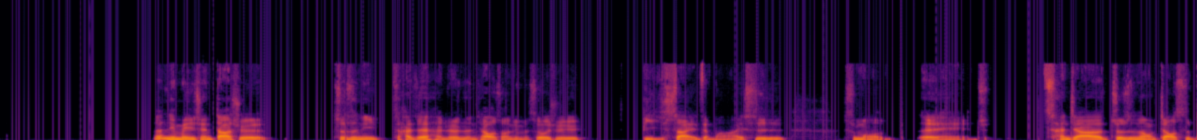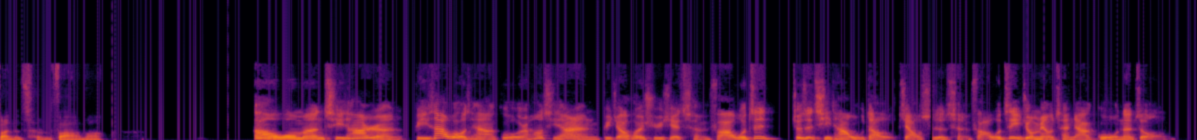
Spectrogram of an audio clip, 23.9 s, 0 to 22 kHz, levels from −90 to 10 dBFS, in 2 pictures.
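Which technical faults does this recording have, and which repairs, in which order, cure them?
crackle 24 per s -26 dBFS
3.45–3.47 s: dropout 20 ms
8.66–8.67 s: dropout 8 ms
19.93–19.94 s: dropout 8.4 ms
21.27–21.30 s: dropout 28 ms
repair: de-click; interpolate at 3.45 s, 20 ms; interpolate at 8.66 s, 8 ms; interpolate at 19.93 s, 8.4 ms; interpolate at 21.27 s, 28 ms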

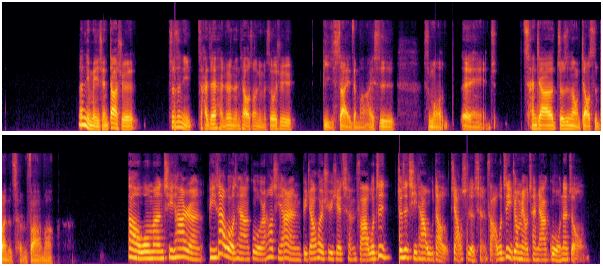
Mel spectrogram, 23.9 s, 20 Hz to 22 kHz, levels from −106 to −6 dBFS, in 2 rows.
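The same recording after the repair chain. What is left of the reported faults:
nothing left

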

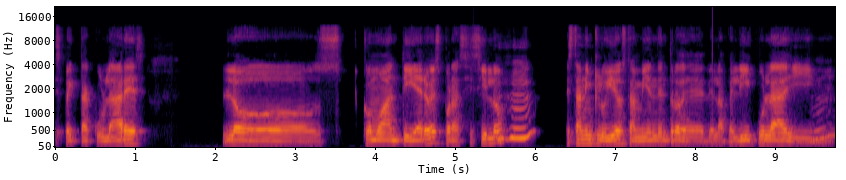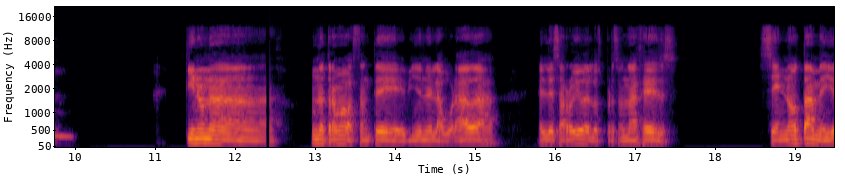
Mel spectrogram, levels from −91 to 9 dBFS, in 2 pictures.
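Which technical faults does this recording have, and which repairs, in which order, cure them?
5.22 s: pop -31 dBFS
8.21 s: pop -18 dBFS
12.38–12.43 s: dropout 50 ms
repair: de-click; interpolate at 12.38 s, 50 ms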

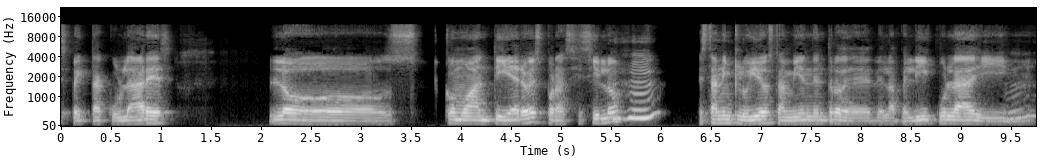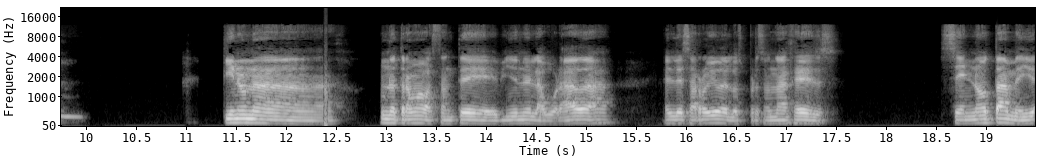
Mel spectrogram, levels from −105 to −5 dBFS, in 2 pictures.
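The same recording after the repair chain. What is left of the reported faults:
nothing left

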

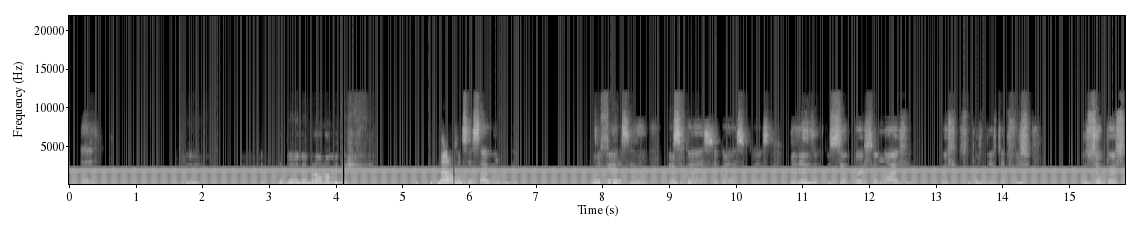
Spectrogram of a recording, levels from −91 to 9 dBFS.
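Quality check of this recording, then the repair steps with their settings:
buzz 60 Hz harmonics 36 -25 dBFS
crackle 43 per s -24 dBFS
whine 1.9 kHz -27 dBFS
4.10–4.14 s: dropout 38 ms
5.76–5.79 s: dropout 28 ms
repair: de-click; band-stop 1.9 kHz, Q 30; de-hum 60 Hz, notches 36; interpolate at 4.10 s, 38 ms; interpolate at 5.76 s, 28 ms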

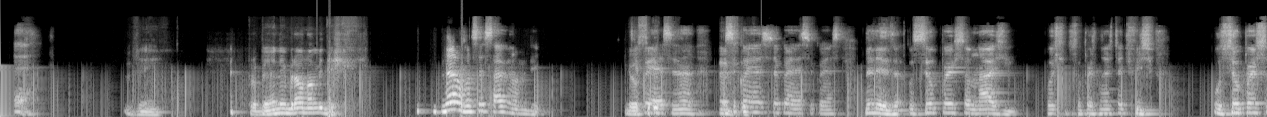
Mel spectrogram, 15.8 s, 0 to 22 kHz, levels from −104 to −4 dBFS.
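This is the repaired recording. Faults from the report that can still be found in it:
nothing left

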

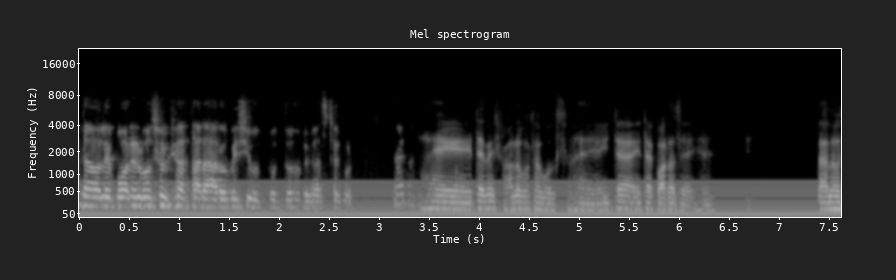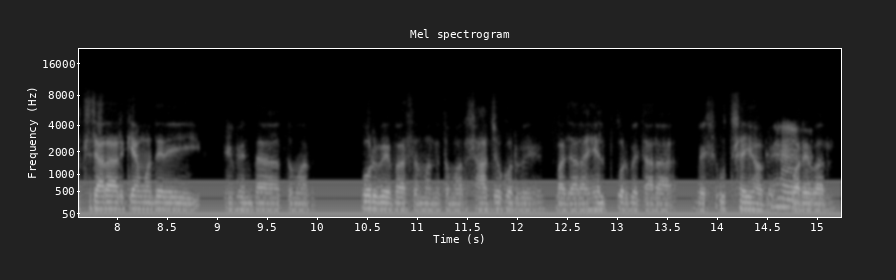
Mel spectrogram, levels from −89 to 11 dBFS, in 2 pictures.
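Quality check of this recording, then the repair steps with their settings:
buzz 50 Hz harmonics 15 -32 dBFS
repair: de-hum 50 Hz, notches 15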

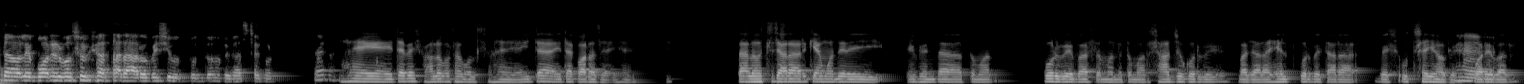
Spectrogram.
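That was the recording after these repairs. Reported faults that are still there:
nothing left

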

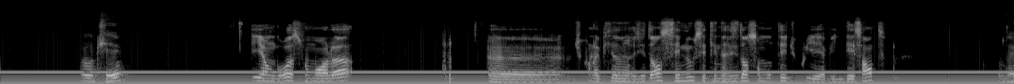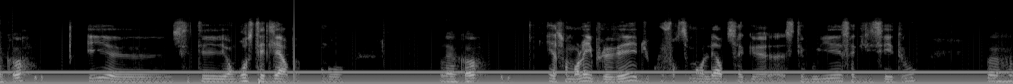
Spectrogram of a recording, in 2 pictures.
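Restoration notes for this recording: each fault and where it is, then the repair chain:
crackle 30 per s -34 dBFS
hum 50 Hz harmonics 8 -34 dBFS
whine 570 Hz -33 dBFS
13.08 s: pop -8 dBFS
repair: de-click; de-hum 50 Hz, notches 8; band-stop 570 Hz, Q 30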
